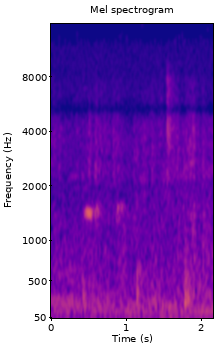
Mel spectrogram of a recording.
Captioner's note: whistling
